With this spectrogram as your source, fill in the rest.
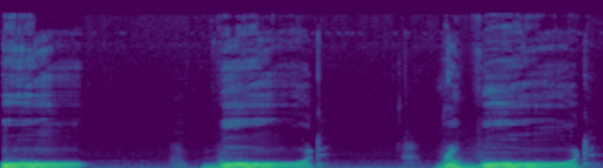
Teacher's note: to make this sound, I keep my chin low and push my lips forward into a small circle. This is very similar to the mouth shape we used for the consonant sound w. · The next vowel is the long monophthong or. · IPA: /ɔː/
